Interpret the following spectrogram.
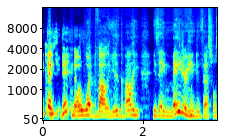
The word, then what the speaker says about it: Diwali: Dylan is making the Diwali. They do Diwali. They say like that W with a V. All I know it is with a W. Diwali.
